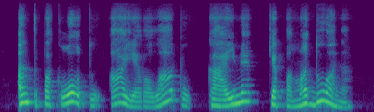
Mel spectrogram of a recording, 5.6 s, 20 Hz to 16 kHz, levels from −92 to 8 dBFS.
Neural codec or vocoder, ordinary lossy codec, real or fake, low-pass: codec, 44.1 kHz, 2.6 kbps, SNAC; Opus, 64 kbps; fake; 14.4 kHz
